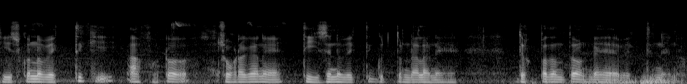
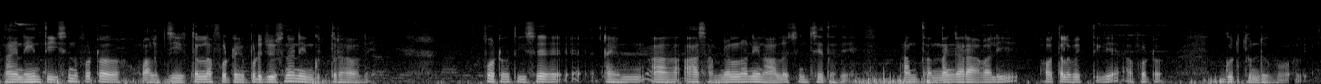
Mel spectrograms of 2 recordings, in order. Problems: constant background noise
